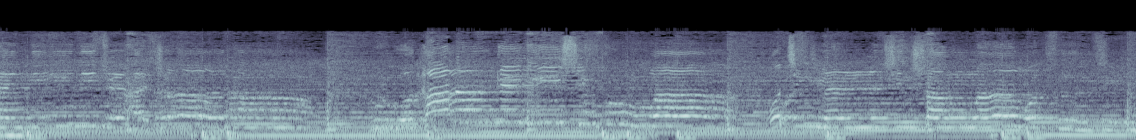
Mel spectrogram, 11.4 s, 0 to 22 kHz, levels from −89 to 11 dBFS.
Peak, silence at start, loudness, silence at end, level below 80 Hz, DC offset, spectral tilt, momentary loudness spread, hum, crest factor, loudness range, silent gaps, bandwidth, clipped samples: 0 dBFS; 0 s; -10 LUFS; 0 s; -22 dBFS; 0.4%; -4.5 dB/octave; 6 LU; none; 10 dB; 3 LU; none; 10 kHz; 0.3%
